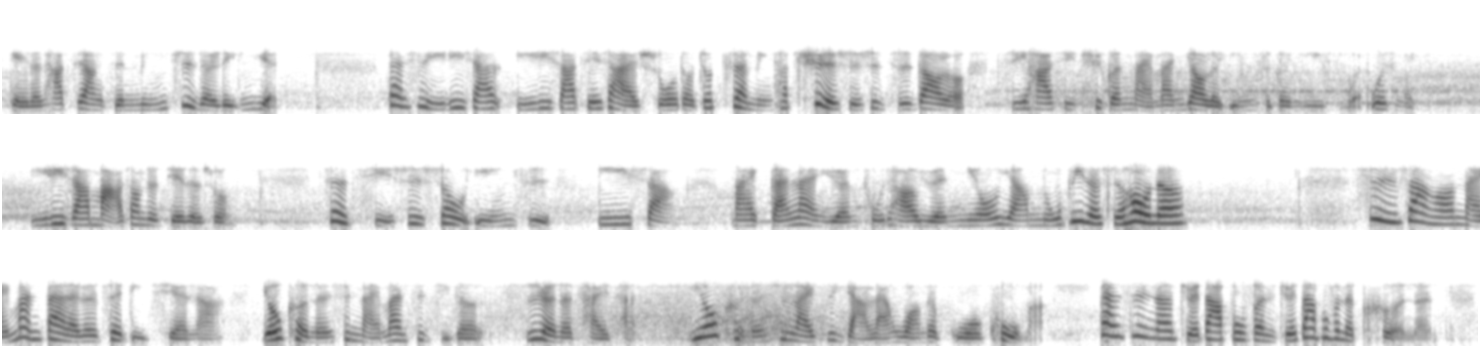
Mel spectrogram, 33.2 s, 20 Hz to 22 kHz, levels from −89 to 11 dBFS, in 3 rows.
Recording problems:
phone-call audio; nothing above 3.5 kHz
traffic noise; faint; throughout; 25 dB below the speech

